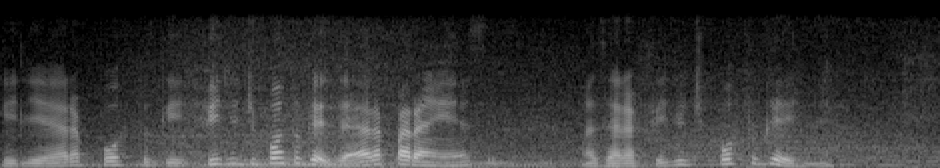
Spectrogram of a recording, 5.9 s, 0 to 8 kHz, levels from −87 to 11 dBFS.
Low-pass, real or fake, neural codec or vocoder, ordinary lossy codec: 7.2 kHz; real; none; none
